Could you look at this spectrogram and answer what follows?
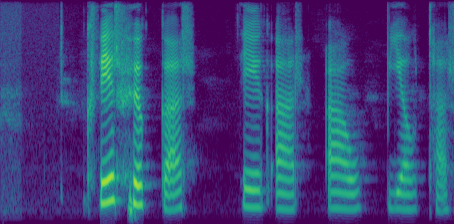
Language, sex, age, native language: Icelandic, female, 7, Icelandic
